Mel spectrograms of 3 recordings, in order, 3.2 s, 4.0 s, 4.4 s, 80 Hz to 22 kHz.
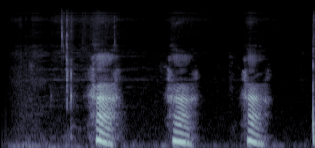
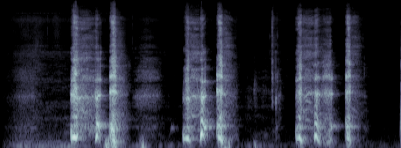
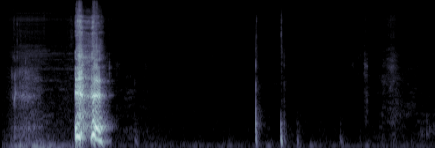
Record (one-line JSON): {"exhalation_length": "3.2 s", "exhalation_amplitude": 18169, "exhalation_signal_mean_std_ratio": 0.41, "three_cough_length": "4.0 s", "three_cough_amplitude": 32768, "three_cough_signal_mean_std_ratio": 0.38, "cough_length": "4.4 s", "cough_amplitude": 32768, "cough_signal_mean_std_ratio": 0.21, "survey_phase": "beta (2021-08-13 to 2022-03-07)", "age": "18-44", "gender": "Female", "wearing_mask": "No", "symptom_none": true, "smoker_status": "Never smoked", "respiratory_condition_asthma": false, "respiratory_condition_other": false, "recruitment_source": "REACT", "submission_delay": "2 days", "covid_test_result": "Negative", "covid_test_method": "RT-qPCR", "influenza_a_test_result": "Negative", "influenza_b_test_result": "Negative"}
